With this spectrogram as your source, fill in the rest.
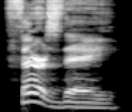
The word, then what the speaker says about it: Thursday: دوستان در مورد تلفظ TH در Thursday توجه بفرمایید. زمانی که میخواید TH در Thursday رو تلفظ بفرمایید و بیان بفرمایید باید زبونتون زیر یا پشت دندونهای بالا باشه و سعی میکنید بگید سه سارا که میشه Thursday.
